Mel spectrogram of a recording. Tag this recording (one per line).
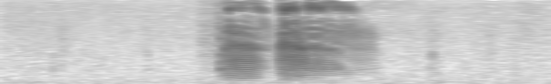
explosion
fart
flatulation
flatulence
gas
noise
poot
weird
